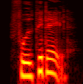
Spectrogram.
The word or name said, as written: fodpedal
